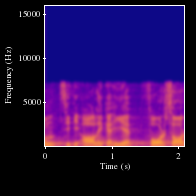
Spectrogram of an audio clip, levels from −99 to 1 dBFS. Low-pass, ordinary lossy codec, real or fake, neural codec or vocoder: 7.2 kHz; none; real; none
